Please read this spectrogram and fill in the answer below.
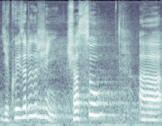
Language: Czech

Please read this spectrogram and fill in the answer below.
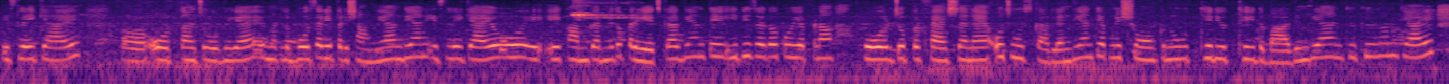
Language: Punjabi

